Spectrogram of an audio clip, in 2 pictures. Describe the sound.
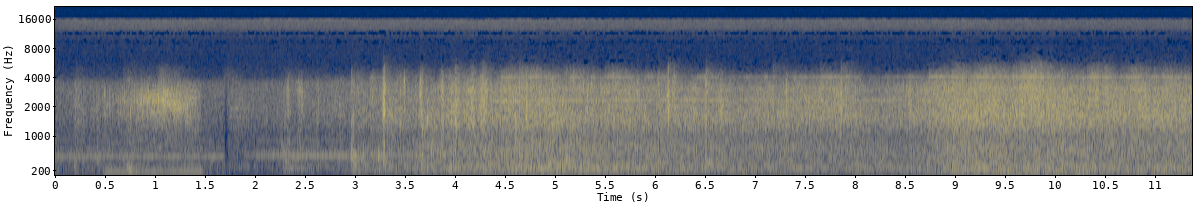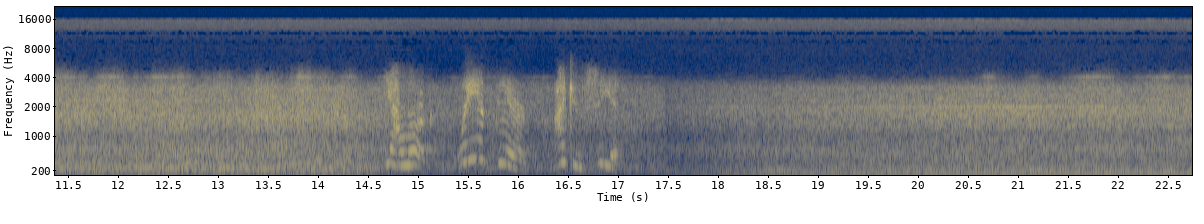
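A spaceship landing roars as a continuous, loud engine rumble and hum that swells and eases. Voices break in briefly partway through before the drone resumes steadily.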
